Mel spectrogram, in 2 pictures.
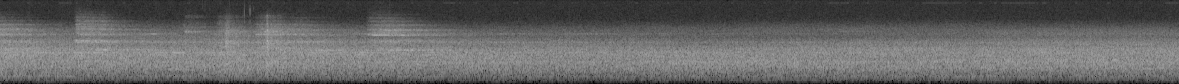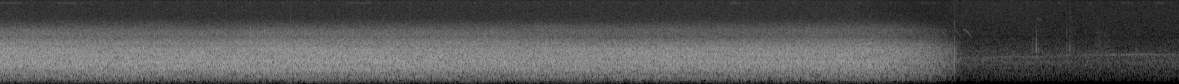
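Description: Train rolling past in a steady rush of wheel and rail noise, with thin high-pitched wheel squeals in the first few seconds. The sound cuts off suddenly near the end.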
